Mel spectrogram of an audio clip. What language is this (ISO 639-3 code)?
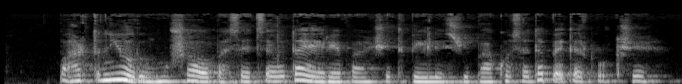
kat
